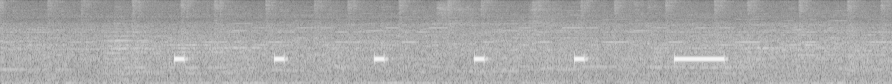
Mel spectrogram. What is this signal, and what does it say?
Radio time signal (six pips, as the Greenwich Time Signal), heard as pips, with street noise.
